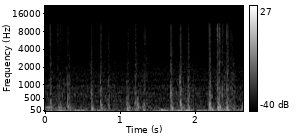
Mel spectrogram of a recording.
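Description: A horse trots along in Minecraft, its hooves making a quick, steady clip-clop that repeats evenly and sounds soft and close, with no talking.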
